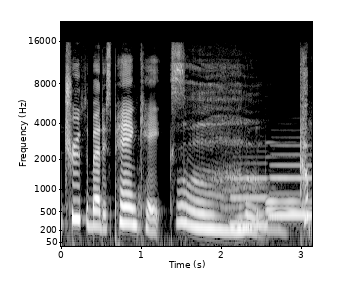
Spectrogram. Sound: sigh of relief

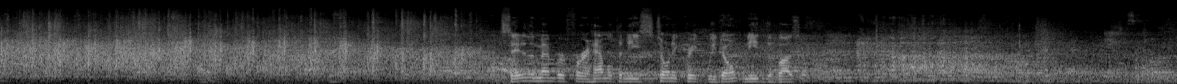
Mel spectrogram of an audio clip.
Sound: applause

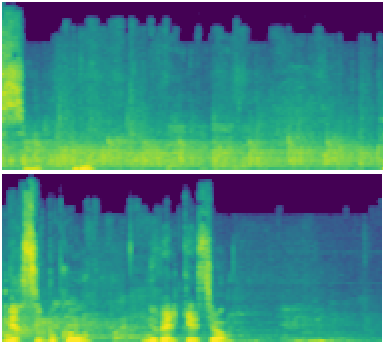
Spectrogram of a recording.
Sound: applause

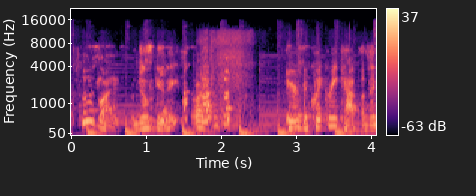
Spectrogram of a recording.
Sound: laughing

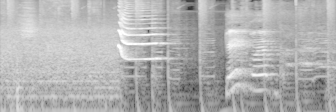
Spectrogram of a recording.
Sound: air horn

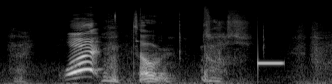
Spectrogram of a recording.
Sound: Joel screams in pain; Joel groans; Ellie, breathlessly

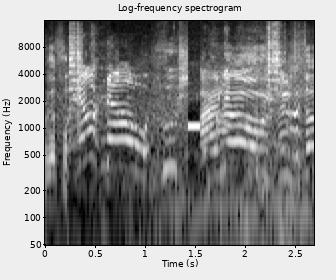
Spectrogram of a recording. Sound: beep

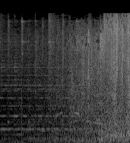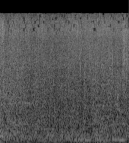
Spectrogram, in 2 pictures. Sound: walls breaking

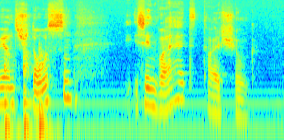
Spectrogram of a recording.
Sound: bangs on the table

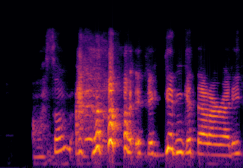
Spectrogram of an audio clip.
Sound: laughter

